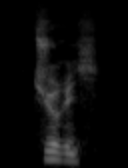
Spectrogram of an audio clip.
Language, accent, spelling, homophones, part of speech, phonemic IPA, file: French, France, tuerie, Thuries, noun, /ty.ʁi/, LL-Q150 (fra)-tuerie.wav
- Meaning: 1. killing (massacre) 2. a killer, the shit (something considered to be excellent)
